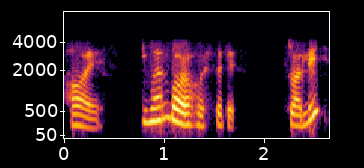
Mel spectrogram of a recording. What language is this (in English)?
Assamese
